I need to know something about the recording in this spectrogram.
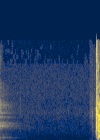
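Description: A man's speech trailing off, then about a second and a half of dead silence before his voice starts again near the end.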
